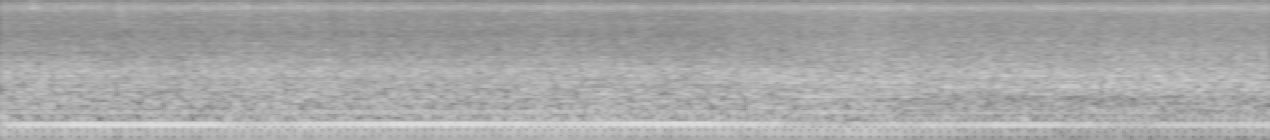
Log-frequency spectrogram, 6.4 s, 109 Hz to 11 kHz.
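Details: Honda Harmony HRM215 SX self-propelled mower, GXV140 single-cylinder engine, cracked deck and stripped rear drive gears; holds a steady, even speed with no stumbles or misses: normal running.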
